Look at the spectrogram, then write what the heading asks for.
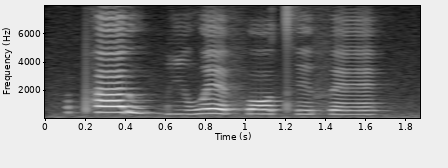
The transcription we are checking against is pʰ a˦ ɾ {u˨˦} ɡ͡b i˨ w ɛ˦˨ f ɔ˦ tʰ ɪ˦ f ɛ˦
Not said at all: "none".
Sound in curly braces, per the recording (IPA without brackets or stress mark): u˨˦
